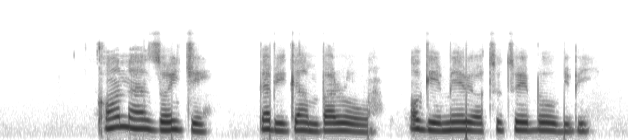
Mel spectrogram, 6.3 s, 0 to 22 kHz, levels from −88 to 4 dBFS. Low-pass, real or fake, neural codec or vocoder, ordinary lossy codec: 7.2 kHz; real; none; Opus, 32 kbps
